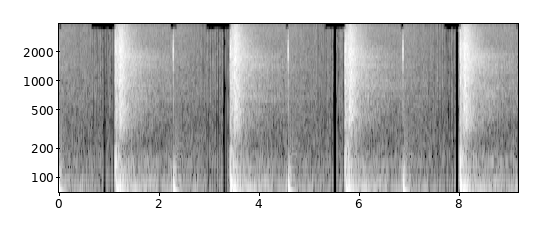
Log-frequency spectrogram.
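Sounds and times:
pop beat loop: 0.0s - 5.2s, 6.9s - 7.5s.

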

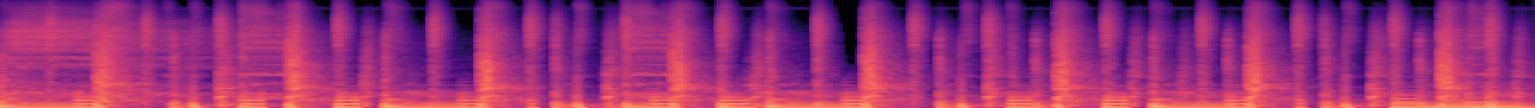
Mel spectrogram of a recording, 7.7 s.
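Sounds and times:
house breakbeat: 0.0s - 7.6s.

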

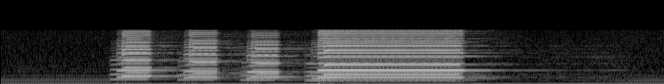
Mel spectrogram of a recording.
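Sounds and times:
synth: 1.1s - 5.4s.

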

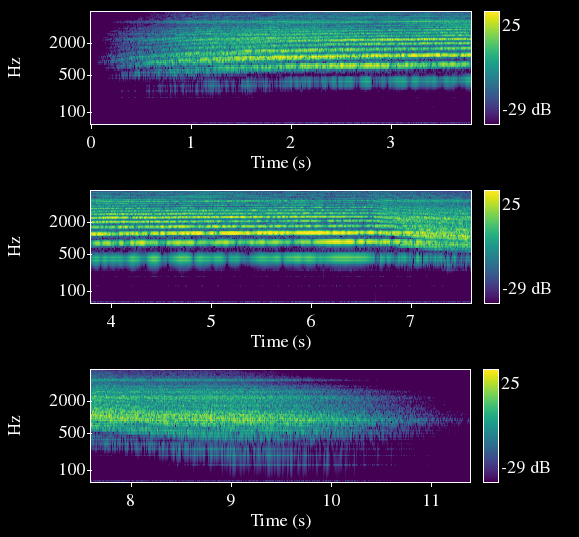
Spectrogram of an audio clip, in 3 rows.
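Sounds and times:
siren: 0.0s - 11.3s.

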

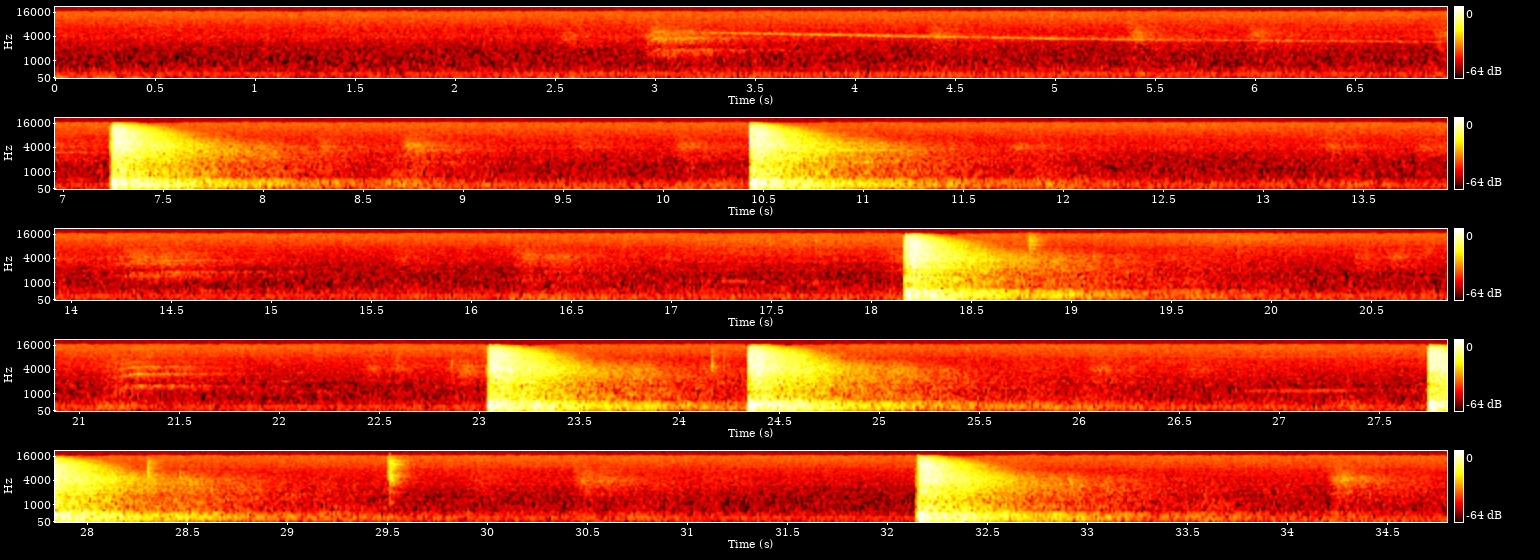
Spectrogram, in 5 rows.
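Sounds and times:
fireworks: 4.0s - 9.2s, 10.0s - 12.2s, 18.2s - 19.8s, 23.0s - 26.2s, 27.7s - 29.4s, 32.1s - 34.7s.

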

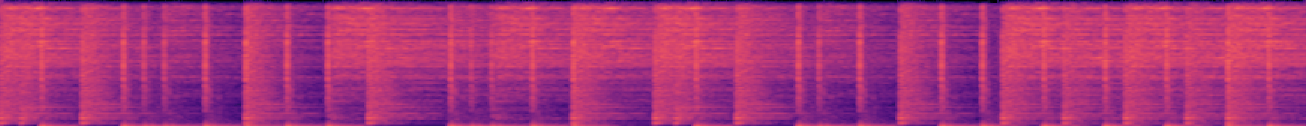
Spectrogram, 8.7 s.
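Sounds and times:
drum: 0.0s - 8.7s.

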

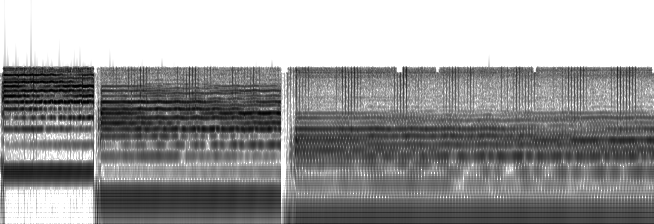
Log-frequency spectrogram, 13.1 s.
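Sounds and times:
guitar note E with vibrato: 0.0s - 13.0s.

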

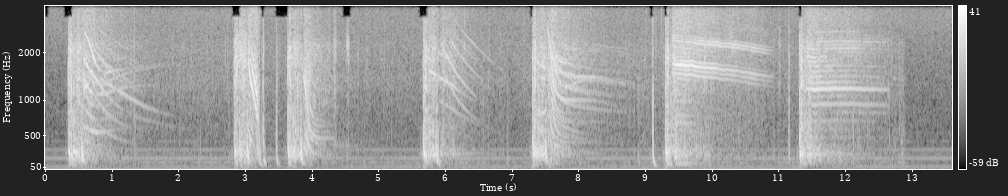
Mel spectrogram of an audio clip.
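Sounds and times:
rifle: 0.3s - 2.1s, 2.8s - 4.8s, 5.6s - 12.7s.

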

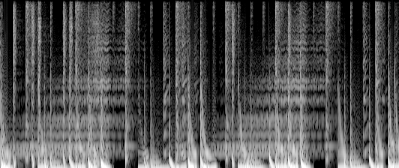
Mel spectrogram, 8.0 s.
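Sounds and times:
groovebox beat: 0.0s - 7.9s.

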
